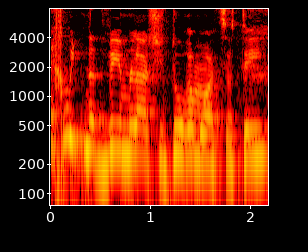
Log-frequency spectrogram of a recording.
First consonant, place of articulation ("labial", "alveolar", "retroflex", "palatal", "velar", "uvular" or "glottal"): uvular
